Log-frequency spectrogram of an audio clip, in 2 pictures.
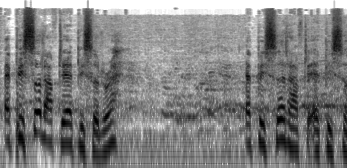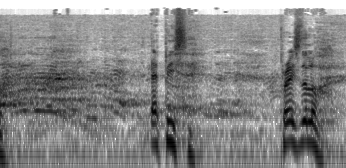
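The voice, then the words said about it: Speaker's own accent. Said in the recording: “I forgot I have an accent.”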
